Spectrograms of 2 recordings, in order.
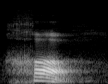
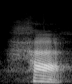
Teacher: Maka membaca huruf isti'la ini suaranya tebal.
